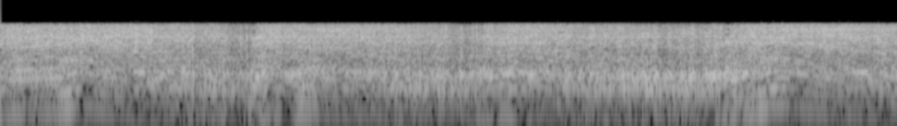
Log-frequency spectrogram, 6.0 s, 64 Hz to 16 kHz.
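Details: Husqvarna 142 40cc chainsaw, warmed up, after carb tweak with adjuster tool (low adjustment apparently not needed): high buzzy two-stroke note rising and falling cleanly with throttle, no stumbling or bogging; normal running.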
